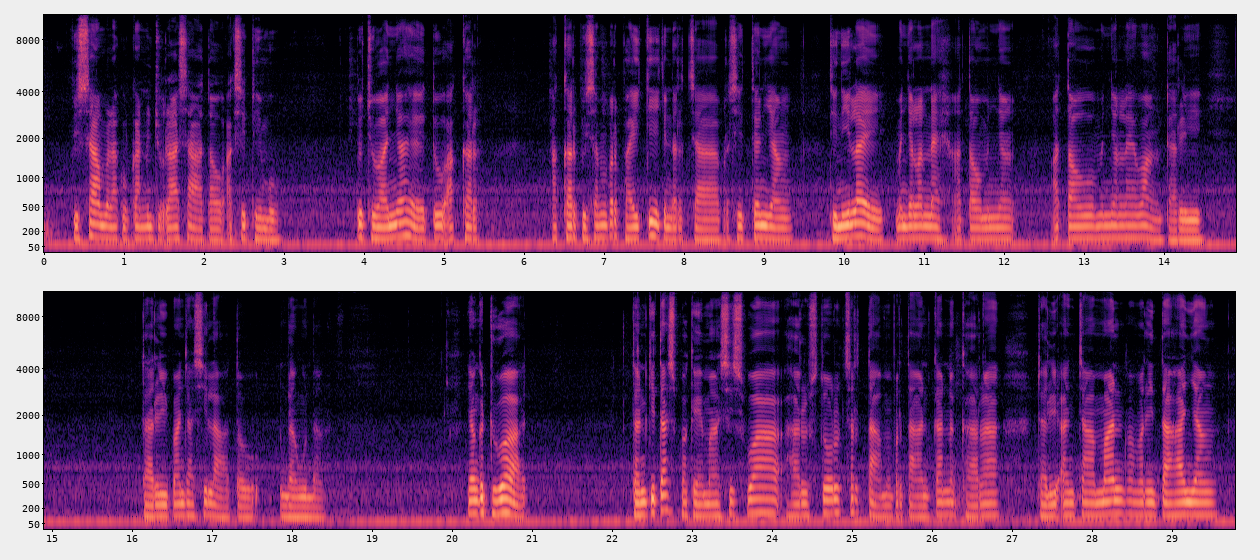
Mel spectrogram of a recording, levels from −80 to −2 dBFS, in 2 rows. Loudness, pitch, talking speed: -24 LUFS, 120 Hz, 85 wpm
